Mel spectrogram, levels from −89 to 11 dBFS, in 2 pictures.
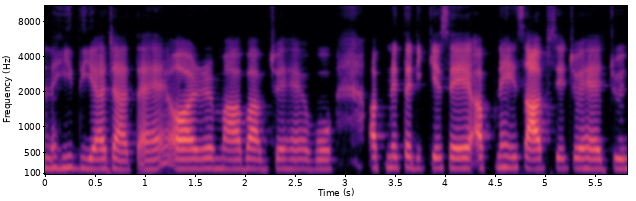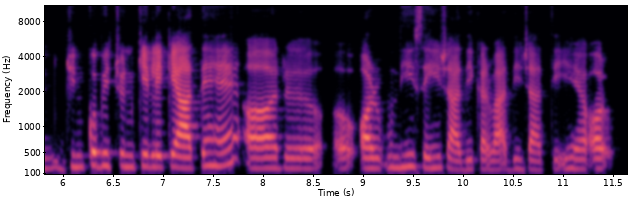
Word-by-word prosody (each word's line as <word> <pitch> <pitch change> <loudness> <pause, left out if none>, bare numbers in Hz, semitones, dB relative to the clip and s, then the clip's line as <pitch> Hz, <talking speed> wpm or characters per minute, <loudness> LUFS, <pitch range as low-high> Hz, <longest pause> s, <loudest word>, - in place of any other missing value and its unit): नहीं 205 +2 -8
दिया 190 -1 -1
जाता 170 -2 -1
है। 180 +2 -2
और 185 +1 +3
माँ-बाप 185 0 0
जो 190 - -7
है 185 0 -8
वो 180 +1 -9 0.4
अपने 210 0 -2
तरीक़े 200 -1 -1
से 200 -1 +3
अपने 205 +2 0
हिसाब 190 -3 +7
से 200 - -5
जो 200 - -5
है 190 -1 +1
जिन 190 0 -8 0.2
जिनको 225 +3 +1
भी 250 0 -2
चुन 235 -2 -5
के 235 - +4
लेके 225 +1 +3
आते 205 +4 +4
हैं 250 +2 0
और 200 0 +3 0.5
अ, - - -11 0.2
और 200 -1 +5
उन्हीं 215 +3 -8
से 225 -1 -6
ही 205 +1 -6
शादी 180 -4 -2
करवा 175 -1 -1
दी 185 +2 -13
जाती 175 +2 -6
है 185 -1 -3
और 195 - -1
195 Hz, 190 wpm, -24 LUFS, 185-210 Hz, 0.5 s, हिसाब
